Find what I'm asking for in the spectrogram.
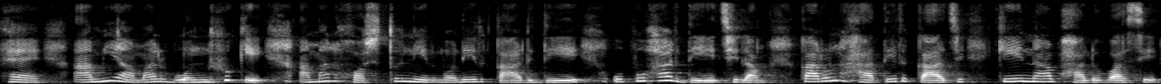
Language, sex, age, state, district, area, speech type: Bengali, female, 45-60, West Bengal, Nadia, rural, spontaneous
